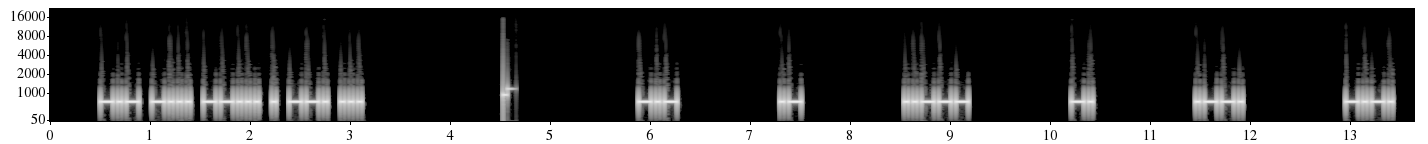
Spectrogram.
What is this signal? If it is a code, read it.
Morse code, heard as a keyed tone, about 28 wpm, spaced as for 12 wpm, 700 Hz. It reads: KB7EGS KA2NPC
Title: USA Call Signs - 6 Characters - 8x Character Spacing - 28wpm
